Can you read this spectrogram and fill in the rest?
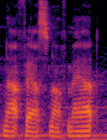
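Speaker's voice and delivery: an unvoiced, breathy mutter; whispered. Real, not acted. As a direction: whisper it to yourself. Mutters during the game.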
